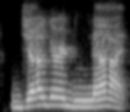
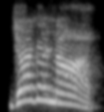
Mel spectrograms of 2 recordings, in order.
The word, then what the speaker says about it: Juggernaut: Juggernut. Okay. I always said it wrong. Oh yes. Mickey is so right. The Marvel comics juggernaut.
